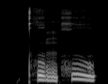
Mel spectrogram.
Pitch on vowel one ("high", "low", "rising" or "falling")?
low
